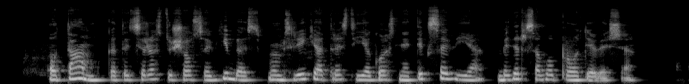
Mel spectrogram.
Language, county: Lithuanian, Vilnius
